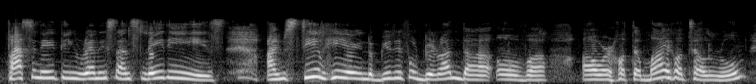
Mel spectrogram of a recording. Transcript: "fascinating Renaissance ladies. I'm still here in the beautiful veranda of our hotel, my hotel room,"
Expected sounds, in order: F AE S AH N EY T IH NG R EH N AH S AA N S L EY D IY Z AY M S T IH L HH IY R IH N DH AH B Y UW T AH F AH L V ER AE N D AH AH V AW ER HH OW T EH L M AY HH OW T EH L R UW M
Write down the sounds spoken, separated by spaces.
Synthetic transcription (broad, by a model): F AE S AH N EY T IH NG R EH N AH S AA N S L EY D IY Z AY M S T IH L HH IY R IH N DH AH B Y UW T AH F AH L B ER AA N D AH AH V AW ER HH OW T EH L M AY HH OW T EH L R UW M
